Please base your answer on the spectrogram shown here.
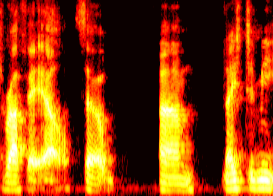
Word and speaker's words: Raphael: pronounce my name and i wasn't sure whether it was raphael or raphael or raphael it turns out it's raphael so um nice to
